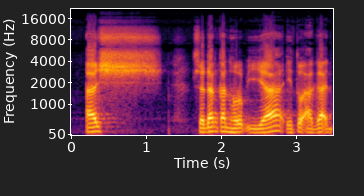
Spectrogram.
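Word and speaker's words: ش: Sedangkan huruf syin itu sedikit direnggangkan asy.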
